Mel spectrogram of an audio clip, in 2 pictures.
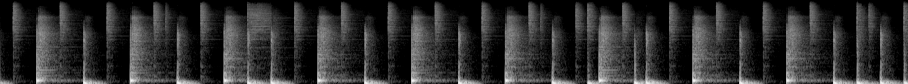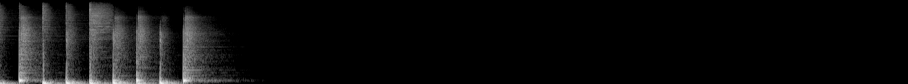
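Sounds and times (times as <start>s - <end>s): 
drum track: 0.0s - 11.4s.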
